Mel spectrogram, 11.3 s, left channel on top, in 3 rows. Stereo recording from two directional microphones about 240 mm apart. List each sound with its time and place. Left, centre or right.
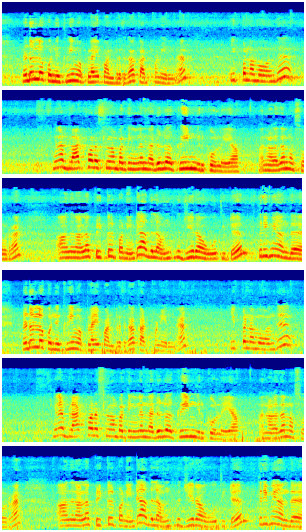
0.3 s a woman's voice: centre
4.5 s a woman's voice: centre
